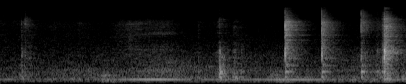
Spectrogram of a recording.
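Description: Several sharp plastic clicks in the second half, about five in under two seconds, as fingers work at the flip-top cap of a chocolate syrup squeeze bottle to open it. A faint steady hum sits underneath.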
